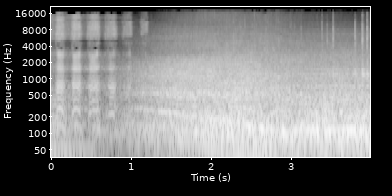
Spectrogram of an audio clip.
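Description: Fingers drum on a car dashboard in four or five quick, even taps, then give way to a steady, swelling rumble of road and engine noise inside a moving car.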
